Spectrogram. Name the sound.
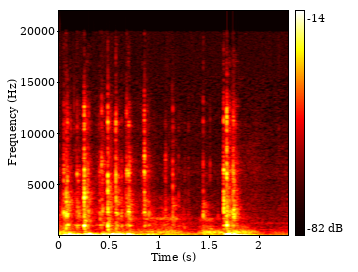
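typing a name on a computer keyboard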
